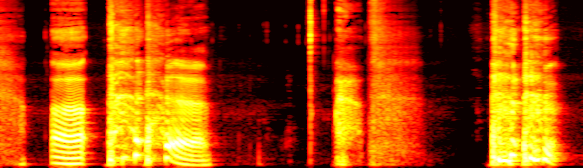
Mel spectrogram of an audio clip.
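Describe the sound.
Someone coughs and clears their throat after something lodges in it: several harsh, voiced bursts in short clusters separated by pauses.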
